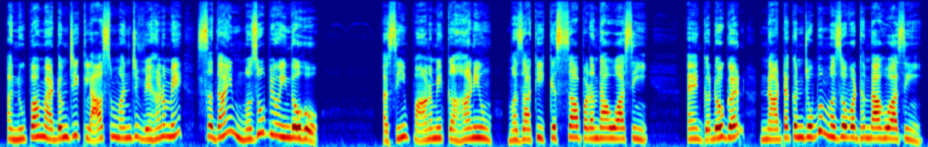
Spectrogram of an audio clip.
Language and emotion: Sindhi, happy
